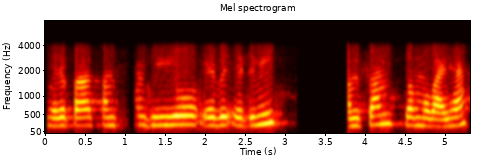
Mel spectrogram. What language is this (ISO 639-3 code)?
hin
